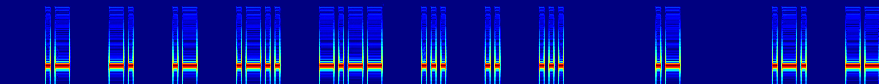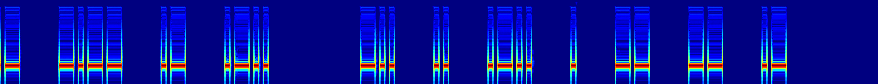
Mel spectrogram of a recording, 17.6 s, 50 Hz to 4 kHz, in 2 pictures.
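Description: Morse code, heard as a keyed tone, about 25 wpm, spaced as for 15 wpm, 550 Hz. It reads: ANALYSIS A ROYAL DILEMMA
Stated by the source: Morse code news headlines at 15 wpm.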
